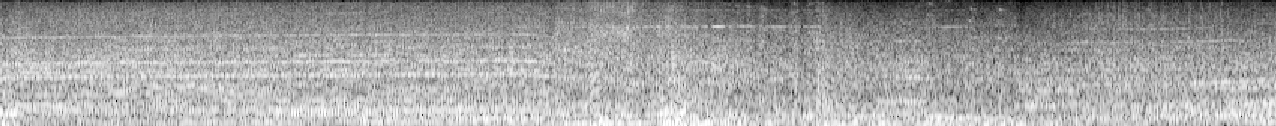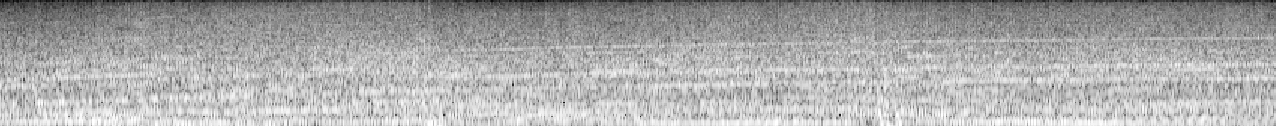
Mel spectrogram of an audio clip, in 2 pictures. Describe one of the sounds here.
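A race car engine roars, revving up and dropping with each gear change.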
